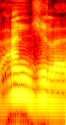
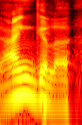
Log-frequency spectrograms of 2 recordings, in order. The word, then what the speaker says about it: Angela: that's absolutely right and i'm going to take your pronunciation of angela as correct because i've been saying angular all these years but i mean you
